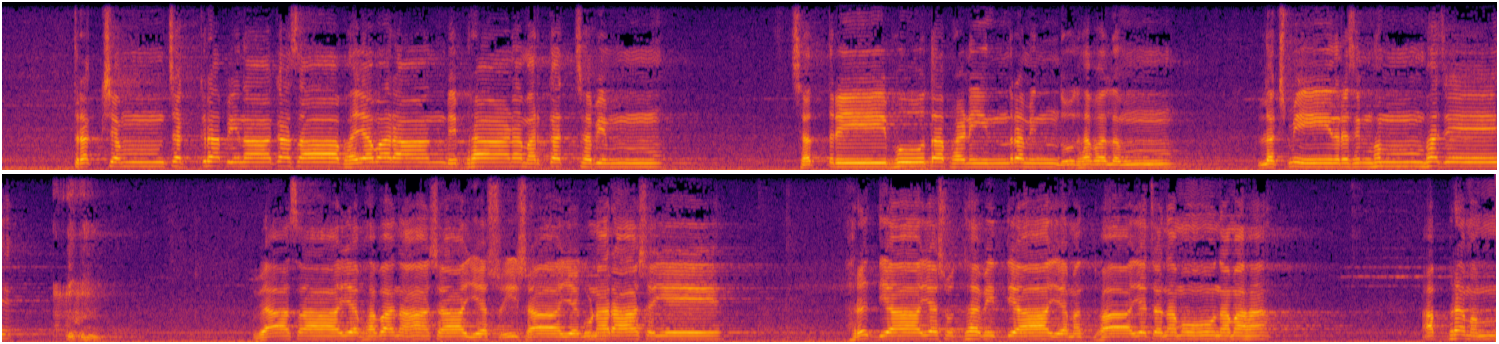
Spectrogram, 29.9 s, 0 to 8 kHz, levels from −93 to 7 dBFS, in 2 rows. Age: 30-49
